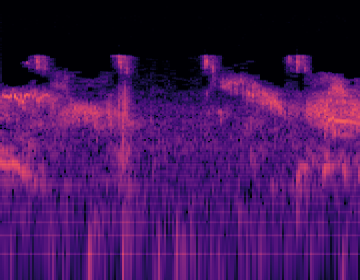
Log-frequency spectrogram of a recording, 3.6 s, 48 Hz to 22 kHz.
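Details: Nest camera in Kaluga region, Russia, captures white storks at evening feeding, 22 July 2022 at 17:52, with a corncrake brought in. Loud wail at the start, a quieter dip, then a rising cry at the end.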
